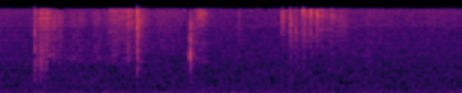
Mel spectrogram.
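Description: Plastic Lego pieces being handled and fitted together: a few faint, sharp clicks and light rustles.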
